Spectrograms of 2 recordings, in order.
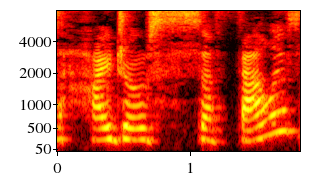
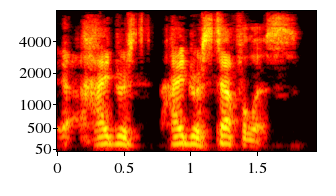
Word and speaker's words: hydrocephalus: us, but it is hydrocephalus. Is that correct? So close. So close. Wrong emphasis on the syllable there. It's hydrocephalus.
